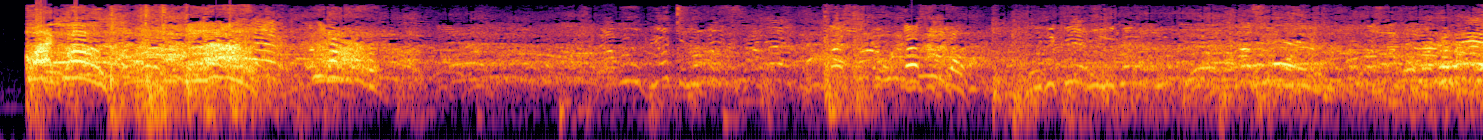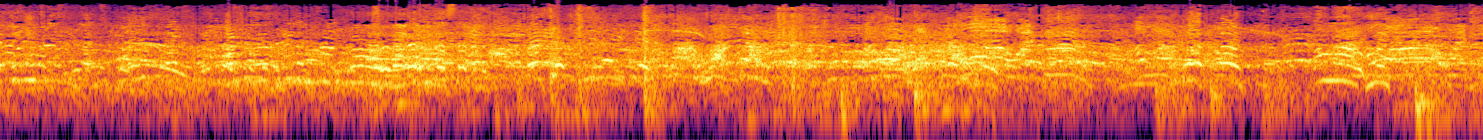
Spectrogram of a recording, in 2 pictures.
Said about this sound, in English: Here's another clip of the total breakdown of law and order as the Muslims storm the airport terminal in search of Jews. Watch this.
